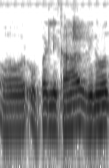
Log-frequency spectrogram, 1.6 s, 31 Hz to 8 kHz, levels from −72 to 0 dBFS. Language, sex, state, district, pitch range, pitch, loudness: Hindi, male, Bihar, Bhagalpur, 115-125 Hz, 120 Hz, -16 LUFS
